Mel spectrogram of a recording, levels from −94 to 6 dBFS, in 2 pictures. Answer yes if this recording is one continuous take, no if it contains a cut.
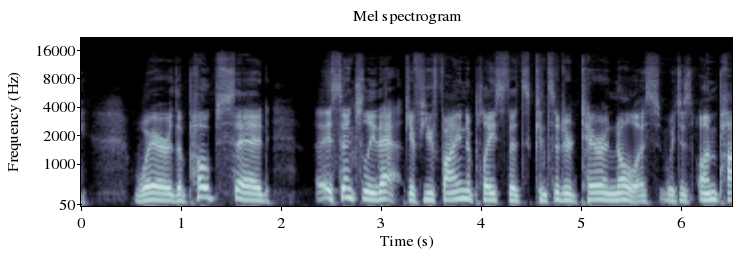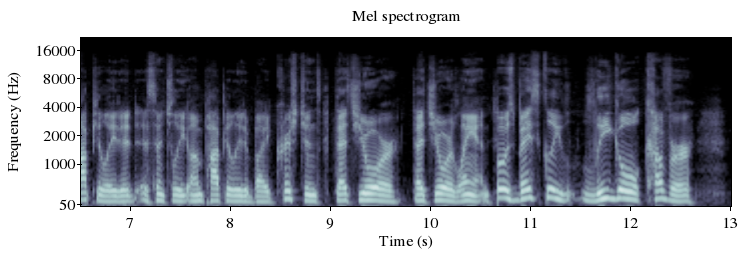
no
